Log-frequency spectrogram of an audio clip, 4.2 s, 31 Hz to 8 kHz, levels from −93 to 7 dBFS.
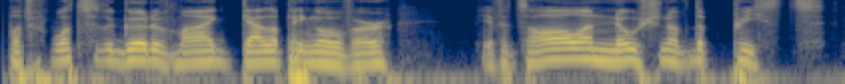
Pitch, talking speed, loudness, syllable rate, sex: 135 Hz, 225 wpm, -17 LUFS, 5.5 syllables/s, male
